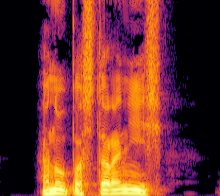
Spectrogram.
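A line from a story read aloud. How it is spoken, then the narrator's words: Gruff mutter. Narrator (Russian): буркнул Люк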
